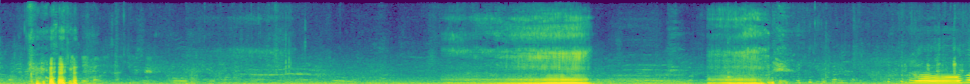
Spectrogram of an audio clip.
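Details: Snoring: loud, rough, low rumbling snores on long breaths, with some background sounds.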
